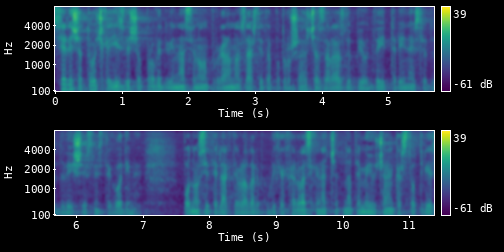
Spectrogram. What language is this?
Croatian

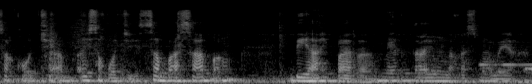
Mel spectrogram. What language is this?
Filipino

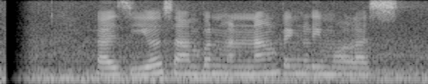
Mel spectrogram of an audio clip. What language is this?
Javanese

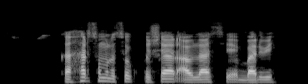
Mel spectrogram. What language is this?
Pashto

